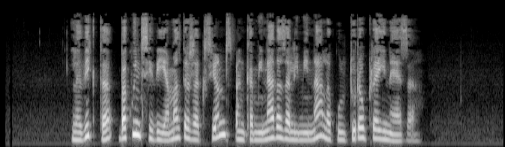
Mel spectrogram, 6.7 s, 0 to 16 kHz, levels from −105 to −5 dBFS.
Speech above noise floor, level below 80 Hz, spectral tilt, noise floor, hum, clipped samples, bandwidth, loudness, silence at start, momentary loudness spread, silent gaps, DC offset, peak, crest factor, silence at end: 47 dB; -74 dBFS; -4.5 dB/octave; -70 dBFS; none; under 0.1%; 11.5 kHz; -23 LUFS; 0.95 s; 8 LU; none; under 0.1%; -4 dBFS; 20 dB; 1.15 s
